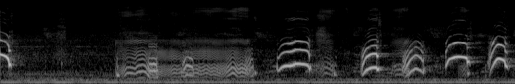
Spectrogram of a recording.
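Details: Nursing puppies, four of them, feeding on their mother's milk while she cleans them; high, arching whimpers rise and fall, sparse at first, then a steady run of squeaky yelps about every half second.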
